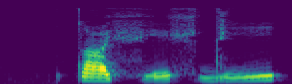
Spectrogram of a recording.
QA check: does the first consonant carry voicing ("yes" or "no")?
no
